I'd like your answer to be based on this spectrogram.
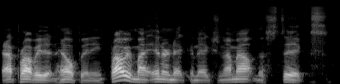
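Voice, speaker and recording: A man's voice: fairly low pitch, very fast, no room sound. A man co-hosting a livestream, chatting casually and using plenty of slang. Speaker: podcast co-host. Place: home in the countryside, on a video call.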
